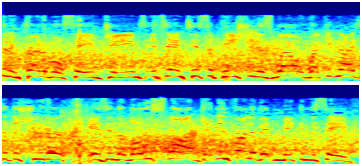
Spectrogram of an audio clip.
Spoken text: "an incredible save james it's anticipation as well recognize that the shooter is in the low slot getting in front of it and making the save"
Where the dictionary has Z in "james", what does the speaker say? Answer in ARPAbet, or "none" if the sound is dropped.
Z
